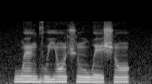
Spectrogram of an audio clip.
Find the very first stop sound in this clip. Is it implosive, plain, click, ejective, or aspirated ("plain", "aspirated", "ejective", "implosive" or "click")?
plain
